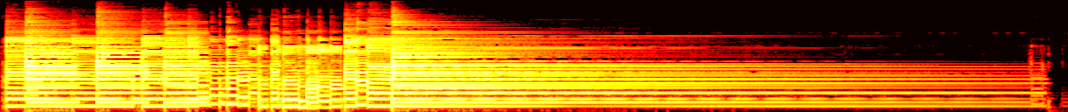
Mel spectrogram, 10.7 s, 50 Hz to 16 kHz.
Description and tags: Guitar Riff 2
Electric guitar riff played with a Tom Anderson guitar.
